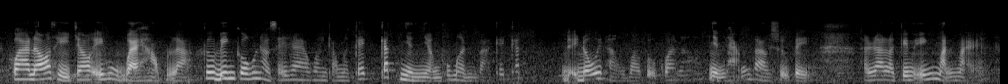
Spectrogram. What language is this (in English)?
Vietnamese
